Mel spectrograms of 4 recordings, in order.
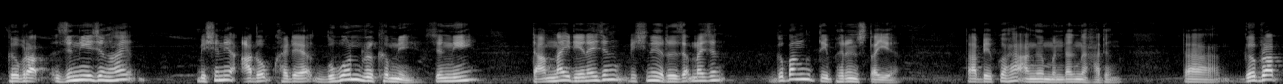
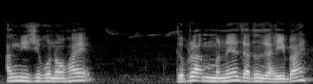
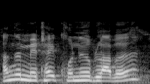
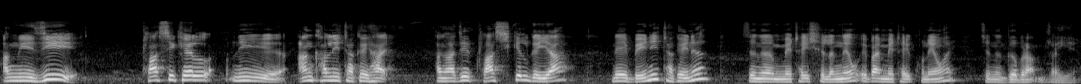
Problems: none marked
